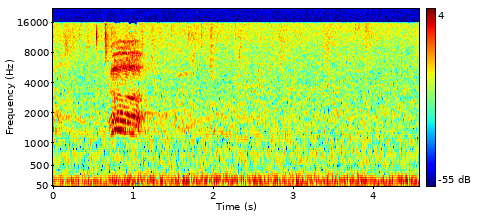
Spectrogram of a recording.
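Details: Plumed whistling duck (Dendrocygna eytoni) on the Sunshine Coast, Queensland, Australia, May 2023, gives one brief, slightly wavering whistled note near the start, then a steady low rumble of wind or distant noise.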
